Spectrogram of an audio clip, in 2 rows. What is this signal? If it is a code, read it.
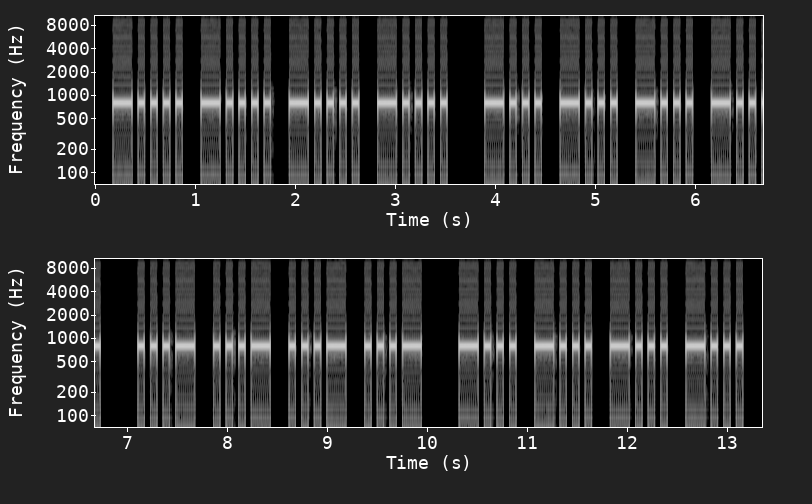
Morse code, heard as a keyed tone, about 19 wpm, 800 Hz. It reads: 6666 BBBB VVVV BBBB
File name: Basic Letter Groups By7Groups / VB46 / VB46@18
